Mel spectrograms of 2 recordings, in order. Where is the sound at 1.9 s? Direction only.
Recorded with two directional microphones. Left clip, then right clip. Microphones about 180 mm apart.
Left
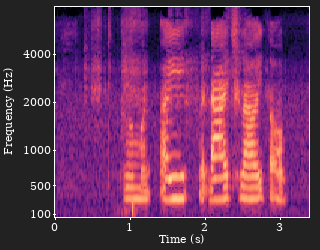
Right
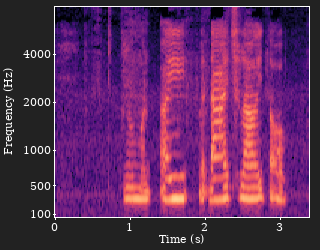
10° right (ahead or behind).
